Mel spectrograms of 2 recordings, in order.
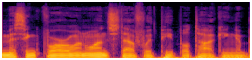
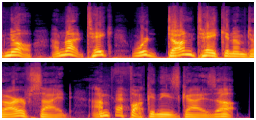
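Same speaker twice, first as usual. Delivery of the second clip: high-pitched, enraged monster voice; 6 semitones higher, 3 dB louder than usual. Acting out an angry Bigfoot-like creature that turns on people: angry creature voice. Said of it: "He's like".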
